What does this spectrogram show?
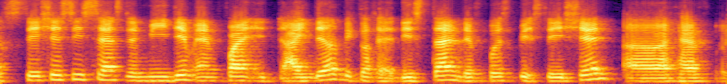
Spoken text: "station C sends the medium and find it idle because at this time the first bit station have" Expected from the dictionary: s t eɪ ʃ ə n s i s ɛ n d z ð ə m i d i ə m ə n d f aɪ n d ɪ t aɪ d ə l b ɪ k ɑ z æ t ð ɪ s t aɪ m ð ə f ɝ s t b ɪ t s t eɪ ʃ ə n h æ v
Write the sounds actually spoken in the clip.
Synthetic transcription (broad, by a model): s t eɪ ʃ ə n s i s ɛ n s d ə m i d i ə m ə n f aɪ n ɪ t aɪ d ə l b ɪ k ɑ s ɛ t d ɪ s t aɪ m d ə f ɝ s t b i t s t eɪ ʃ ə n h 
